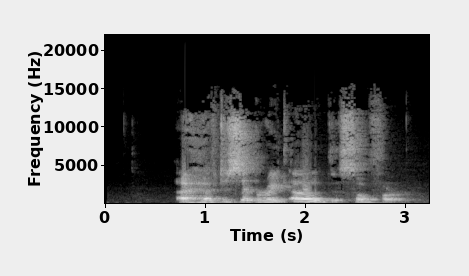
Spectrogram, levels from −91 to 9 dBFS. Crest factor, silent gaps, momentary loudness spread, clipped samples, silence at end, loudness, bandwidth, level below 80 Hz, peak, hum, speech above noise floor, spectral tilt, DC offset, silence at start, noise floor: 14 dB; none; 11 LU; under 0.1%; 0.25 s; -13 LUFS; 14.5 kHz; -58 dBFS; 0 dBFS; none; 50 dB; -3 dB/octave; under 0.1%; 0.75 s; -63 dBFS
